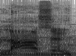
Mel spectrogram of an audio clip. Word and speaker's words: Lawson: Lawson the fire ogre I'm called Lawson cuz it rhymes with aen and I just want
